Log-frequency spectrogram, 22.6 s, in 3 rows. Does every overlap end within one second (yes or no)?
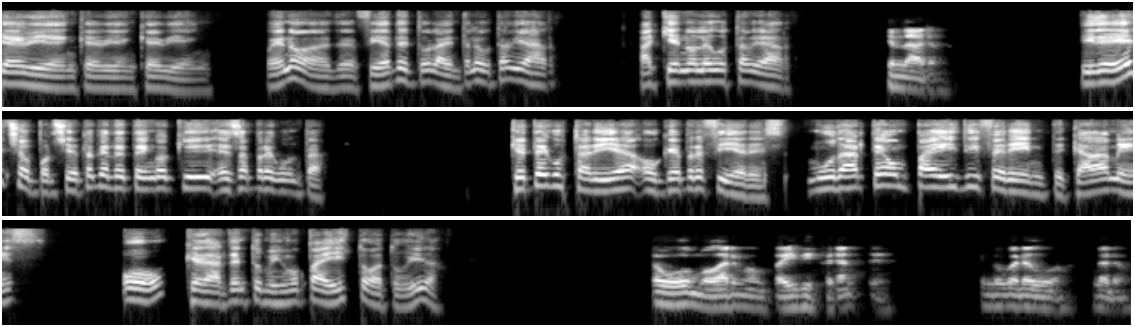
yes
